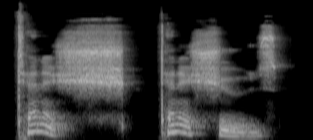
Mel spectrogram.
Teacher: The S is silent, and you link to the next sound, the sh sound in shoes.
